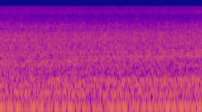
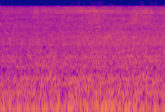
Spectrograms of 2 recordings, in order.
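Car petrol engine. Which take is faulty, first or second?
second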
